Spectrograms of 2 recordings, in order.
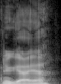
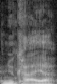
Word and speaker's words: Nukaya: That was a soft So, Jack, let me make sure I'm pronouncing your name right. Jack Nugaya. Jack Nukaya. Nukaya. Yep. And actually, um I've it's like there's Nukea.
